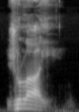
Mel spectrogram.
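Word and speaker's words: July: يعني مثلا كلمة جولاي، جولاي، لاحظنا ان احنا مديناها جولاي، يعني شهر يوليو.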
